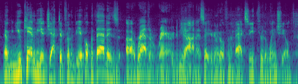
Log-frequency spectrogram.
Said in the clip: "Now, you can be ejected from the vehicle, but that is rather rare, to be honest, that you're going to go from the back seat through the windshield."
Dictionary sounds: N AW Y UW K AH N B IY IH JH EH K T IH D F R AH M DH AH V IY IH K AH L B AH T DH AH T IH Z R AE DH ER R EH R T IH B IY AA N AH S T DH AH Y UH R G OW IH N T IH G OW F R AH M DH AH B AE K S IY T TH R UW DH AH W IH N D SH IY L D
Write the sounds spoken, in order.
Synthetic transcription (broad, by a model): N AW Y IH K AH N B IY IH JH EH K T IH D F R AH M DH AH V IY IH K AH L B AH T DH AH T IH Z R AE DH ER R EH R T IH B IY AA N AH S T DH AH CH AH R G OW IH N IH G OW F R AH M DH AH B AE K S IY T TH R UW DH AH W IH N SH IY L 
